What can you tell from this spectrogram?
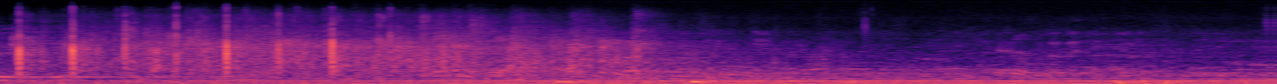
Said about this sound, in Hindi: तालियां बजाकर आप हमें हुक्म दे दें।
